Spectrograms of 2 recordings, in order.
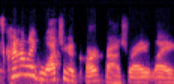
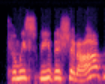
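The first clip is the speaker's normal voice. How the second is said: loud, higher-pitched impatient complaint; mock impatience; 5 semitones higher, 7 dB louder than usual. Driver stuck behind a car crash, loudly impatient. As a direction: play a fed-up driver, half laughing.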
